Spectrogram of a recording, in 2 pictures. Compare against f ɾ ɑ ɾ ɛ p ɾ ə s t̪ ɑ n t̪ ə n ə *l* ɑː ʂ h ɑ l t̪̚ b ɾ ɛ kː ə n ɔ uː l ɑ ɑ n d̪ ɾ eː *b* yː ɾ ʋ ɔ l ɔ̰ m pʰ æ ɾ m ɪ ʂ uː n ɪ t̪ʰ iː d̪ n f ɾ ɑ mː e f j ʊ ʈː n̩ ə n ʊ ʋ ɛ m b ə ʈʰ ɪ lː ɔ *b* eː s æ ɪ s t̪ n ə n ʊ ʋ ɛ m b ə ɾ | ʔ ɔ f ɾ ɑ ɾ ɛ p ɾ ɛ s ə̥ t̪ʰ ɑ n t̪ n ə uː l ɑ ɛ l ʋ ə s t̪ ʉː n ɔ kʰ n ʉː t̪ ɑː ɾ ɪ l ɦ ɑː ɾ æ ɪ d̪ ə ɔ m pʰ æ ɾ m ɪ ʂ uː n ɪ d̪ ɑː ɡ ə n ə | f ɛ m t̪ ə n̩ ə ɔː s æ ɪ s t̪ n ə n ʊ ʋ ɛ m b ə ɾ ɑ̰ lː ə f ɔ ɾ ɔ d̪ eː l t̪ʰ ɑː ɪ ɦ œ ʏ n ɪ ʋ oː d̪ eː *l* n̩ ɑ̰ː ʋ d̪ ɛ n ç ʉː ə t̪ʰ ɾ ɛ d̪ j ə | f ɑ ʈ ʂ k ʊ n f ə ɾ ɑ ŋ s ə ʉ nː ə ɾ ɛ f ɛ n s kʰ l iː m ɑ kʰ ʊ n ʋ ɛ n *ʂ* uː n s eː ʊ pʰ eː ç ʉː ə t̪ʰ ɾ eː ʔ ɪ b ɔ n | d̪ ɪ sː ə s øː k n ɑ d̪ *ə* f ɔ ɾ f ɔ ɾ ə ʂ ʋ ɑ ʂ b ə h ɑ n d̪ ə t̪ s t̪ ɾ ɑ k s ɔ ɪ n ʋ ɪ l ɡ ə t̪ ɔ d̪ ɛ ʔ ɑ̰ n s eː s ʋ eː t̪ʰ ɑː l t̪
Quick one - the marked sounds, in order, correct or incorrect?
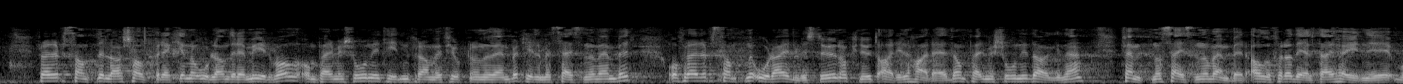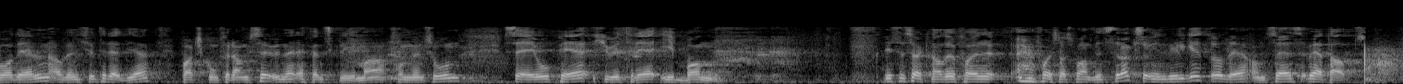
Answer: correct, incorrect, incorrect, correct, correct, correct

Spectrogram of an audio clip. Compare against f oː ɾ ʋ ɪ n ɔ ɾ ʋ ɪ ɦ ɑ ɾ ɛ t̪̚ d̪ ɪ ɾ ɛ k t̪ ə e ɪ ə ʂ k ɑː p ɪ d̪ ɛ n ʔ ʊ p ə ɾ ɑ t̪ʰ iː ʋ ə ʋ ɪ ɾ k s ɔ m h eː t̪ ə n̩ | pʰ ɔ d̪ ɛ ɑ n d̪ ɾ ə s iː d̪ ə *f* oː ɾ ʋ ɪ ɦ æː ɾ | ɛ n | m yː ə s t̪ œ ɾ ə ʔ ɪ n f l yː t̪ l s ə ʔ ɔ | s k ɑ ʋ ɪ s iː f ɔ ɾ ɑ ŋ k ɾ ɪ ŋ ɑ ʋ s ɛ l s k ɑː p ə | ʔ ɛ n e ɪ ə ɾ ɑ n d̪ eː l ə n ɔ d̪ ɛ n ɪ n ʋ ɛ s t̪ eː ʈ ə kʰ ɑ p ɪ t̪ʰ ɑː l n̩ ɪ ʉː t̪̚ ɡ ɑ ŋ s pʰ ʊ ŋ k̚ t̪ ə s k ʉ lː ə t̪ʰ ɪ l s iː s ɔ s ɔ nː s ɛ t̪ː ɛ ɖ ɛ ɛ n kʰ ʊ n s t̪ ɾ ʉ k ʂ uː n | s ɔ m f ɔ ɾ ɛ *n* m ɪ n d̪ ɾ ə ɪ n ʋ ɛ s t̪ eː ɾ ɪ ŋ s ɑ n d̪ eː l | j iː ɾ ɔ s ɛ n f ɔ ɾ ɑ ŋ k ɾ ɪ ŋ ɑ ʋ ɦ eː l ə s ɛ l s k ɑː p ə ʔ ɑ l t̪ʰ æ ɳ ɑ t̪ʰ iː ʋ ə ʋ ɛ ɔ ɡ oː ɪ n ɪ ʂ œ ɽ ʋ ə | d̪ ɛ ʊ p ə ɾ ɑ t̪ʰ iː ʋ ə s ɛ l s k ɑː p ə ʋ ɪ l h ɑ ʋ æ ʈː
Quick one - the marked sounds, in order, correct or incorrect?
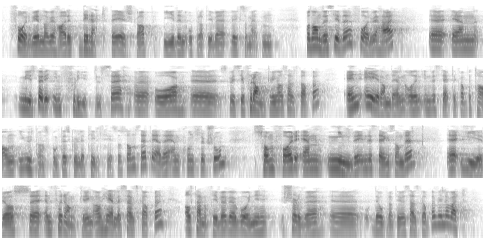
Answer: correct, correct

